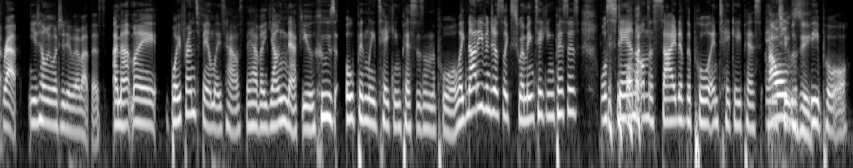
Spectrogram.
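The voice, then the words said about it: Quiet, lowered voice. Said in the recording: “I'm going to lower my voice because there's still people upstairs”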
